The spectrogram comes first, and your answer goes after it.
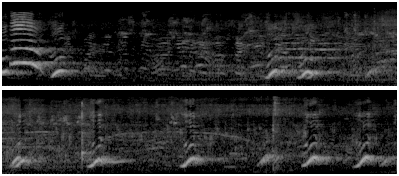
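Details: A pair of endangered agile gibbons, a male and a female, at a zoo give a series of loud, rising hooting whoops about every second, agitated by something unseen in the bulrushes below, possibly warning calls.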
